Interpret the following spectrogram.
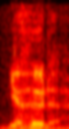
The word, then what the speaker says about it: Yehudah: name jorge wahey in relation to the name yehudah which is judah many have noticed that the hebrew letters in the yodhi oahe are identical to the name yehudah with the exception of the letter dalit the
